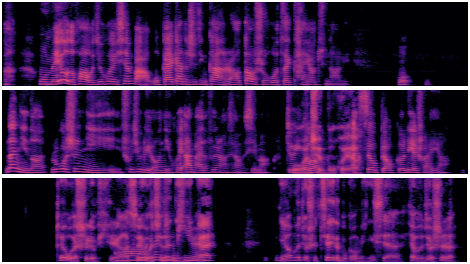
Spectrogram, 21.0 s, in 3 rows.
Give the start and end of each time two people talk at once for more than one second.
15.7-17.1

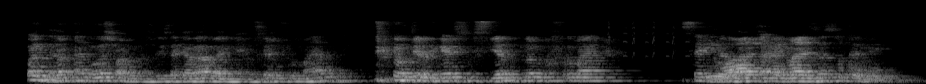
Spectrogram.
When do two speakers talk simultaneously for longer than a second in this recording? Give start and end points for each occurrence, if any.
7.0-8.3

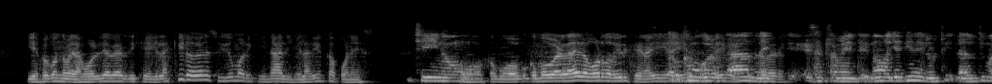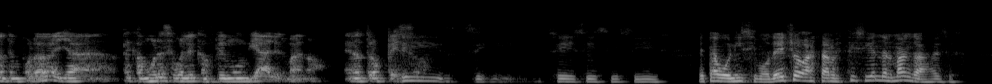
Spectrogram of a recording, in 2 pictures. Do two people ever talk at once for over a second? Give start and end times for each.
6.7-7.9

